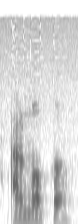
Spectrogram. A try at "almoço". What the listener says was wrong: No, but it's almoço because the C has that little thing on the bottom. Can you see? Yeah, from K to S, almoço. almoço, almoço.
